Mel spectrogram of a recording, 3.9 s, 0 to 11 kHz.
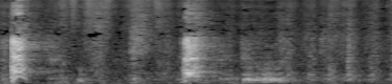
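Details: Alaskan Malamute barking: two loud, short barks about 1.7 seconds apart, followed by lower grumbling sounds, with a person speaking Vietnamese nearby.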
